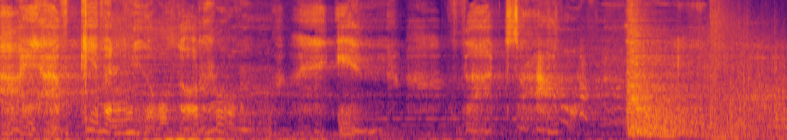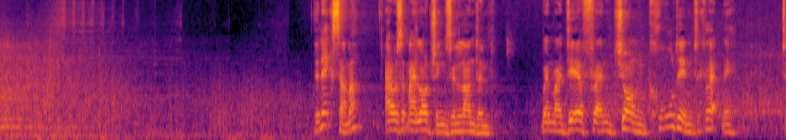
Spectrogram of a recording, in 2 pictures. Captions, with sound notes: I have given you the room in the tower! [Thunder] The next summer I was at my lodgings in London when my dear friend John called in to collect me.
